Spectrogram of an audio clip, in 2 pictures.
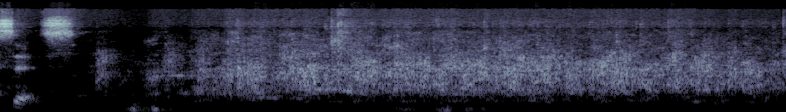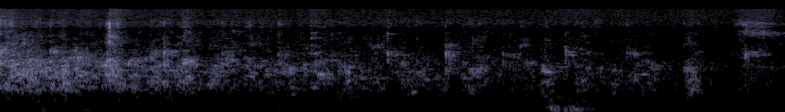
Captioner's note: applause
